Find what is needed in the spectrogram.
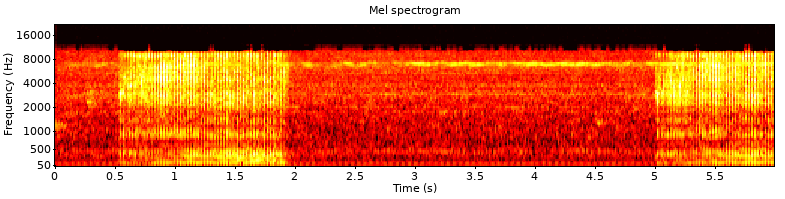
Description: Our new French/English Bulldog mix snoring.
